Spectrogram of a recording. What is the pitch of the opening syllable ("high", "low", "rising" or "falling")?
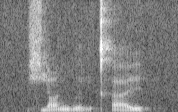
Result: rising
